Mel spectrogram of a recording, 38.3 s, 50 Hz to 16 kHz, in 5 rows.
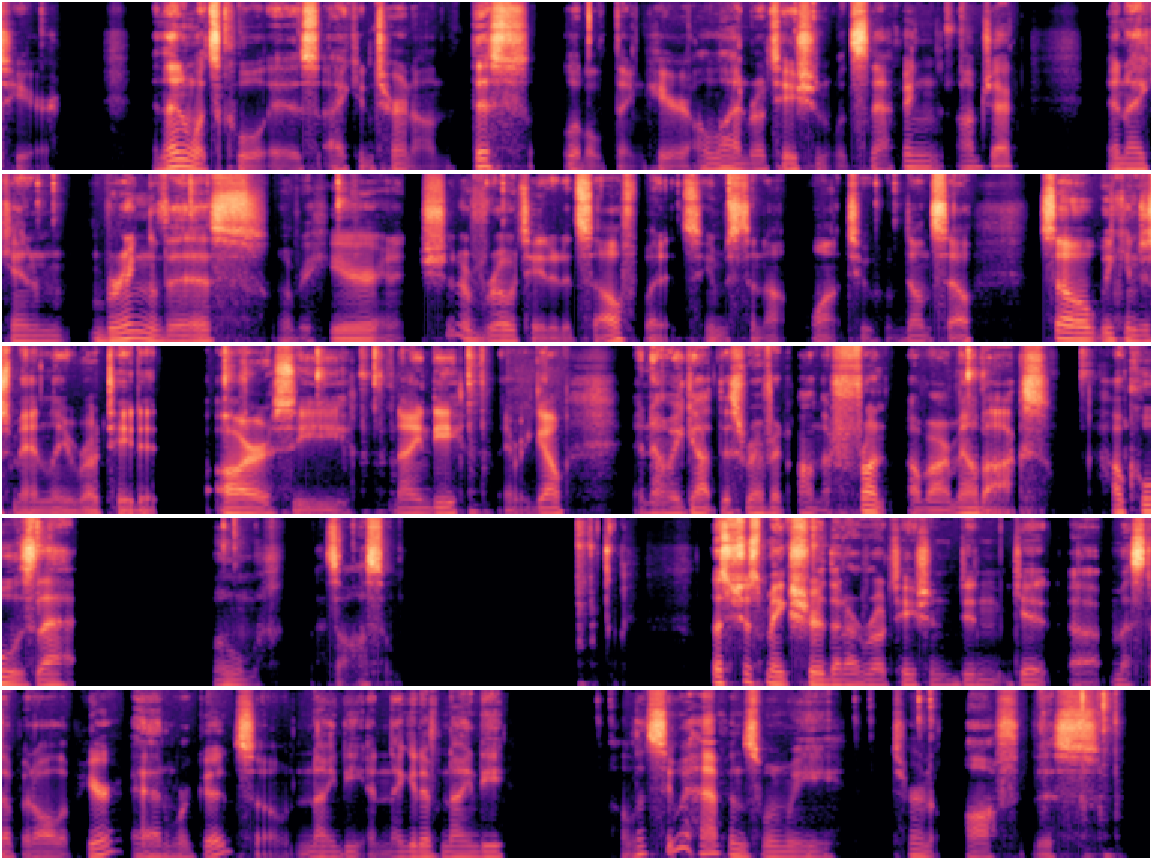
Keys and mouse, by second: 5.3-6.9 drag, 6.3 g, 8.2-10.1 drag, 10.1 g, 11.0-12.5 drag, 12.5 g, 12.6-15.2 drag, 16.8 r, 21.8 t, 22.5 t, 23.2 g, 24.8-26.1 drag, 26.8 KP_Decimal, 28.3 n, 34.6-36.5 drag, 36.7-38.2 drag.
